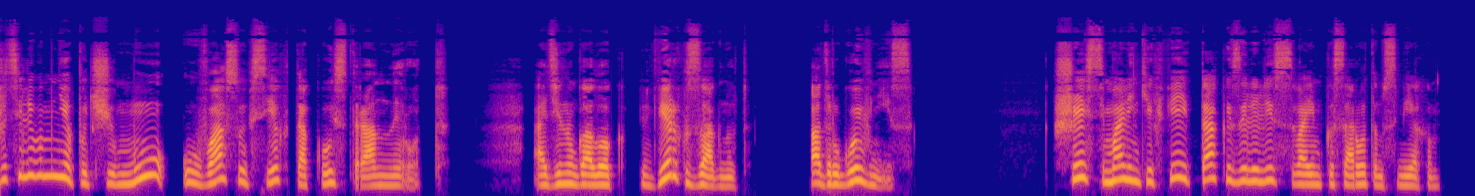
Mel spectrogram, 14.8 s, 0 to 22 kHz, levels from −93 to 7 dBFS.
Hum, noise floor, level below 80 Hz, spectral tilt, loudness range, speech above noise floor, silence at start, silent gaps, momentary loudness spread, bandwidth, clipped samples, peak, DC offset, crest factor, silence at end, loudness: none; -74 dBFS; -70 dBFS; -5 dB/octave; 4 LU; 56 dB; 0 s; 1.73-1.82 s, 2.91-2.95 s, 4.25-4.34 s, 4.51-4.74 s, 5.25-5.32 s, 6.27-6.36 s, 7.59-8.09 s, 9.17-9.88 s; 12 LU; 14.5 kHz; under 0.1%; 0 dBFS; under 0.1%; 18 dB; 0.35 s; -18 LUFS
